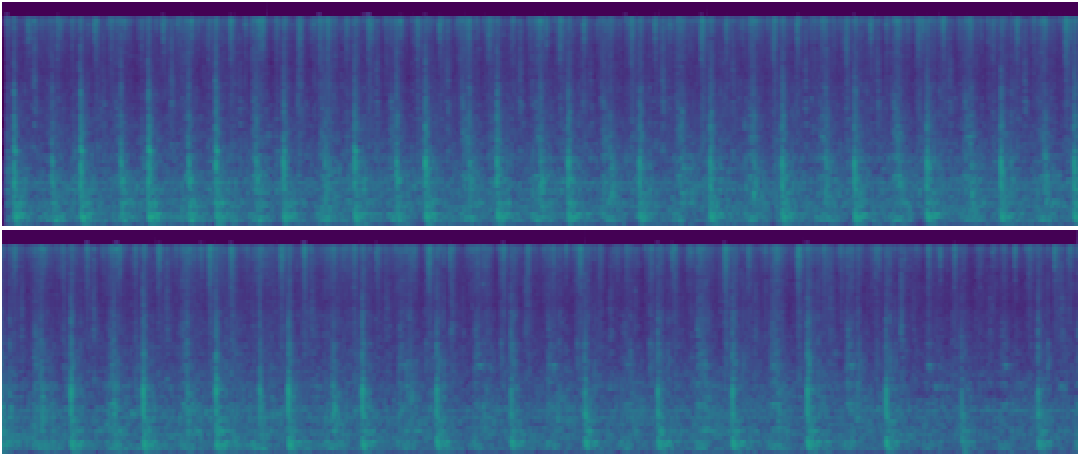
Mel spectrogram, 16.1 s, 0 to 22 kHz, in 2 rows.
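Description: A 2025 Rawlings Icon composite baseball bat being rolled by hand between the rollers of a bat-rolling machine to break it in, giving a steady run of rapid clicks and creaks, several a second.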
